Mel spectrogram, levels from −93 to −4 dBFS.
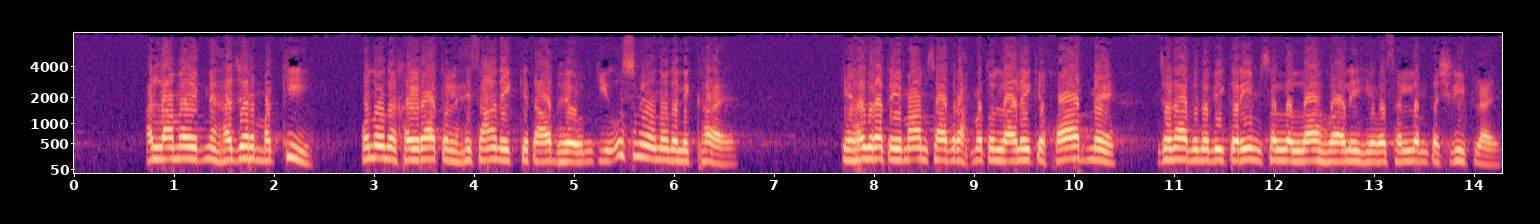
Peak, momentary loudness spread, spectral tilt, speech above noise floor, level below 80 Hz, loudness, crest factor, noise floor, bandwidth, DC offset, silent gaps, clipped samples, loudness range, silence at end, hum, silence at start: -6 dBFS; 7 LU; -6.5 dB/octave; 37 dB; -56 dBFS; -15 LUFS; 10 dB; -51 dBFS; 7.6 kHz; under 0.1%; none; under 0.1%; 2 LU; 0.05 s; none; 0.75 s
